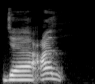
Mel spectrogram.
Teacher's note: Wa sempurnakan makhrajnya. Ja'alna huruf lam bersifat bainiyah, ada sedikit aliran suara, tidak boleh diputuskan. Ja'al, tidak boleh ditekan berlebihan.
